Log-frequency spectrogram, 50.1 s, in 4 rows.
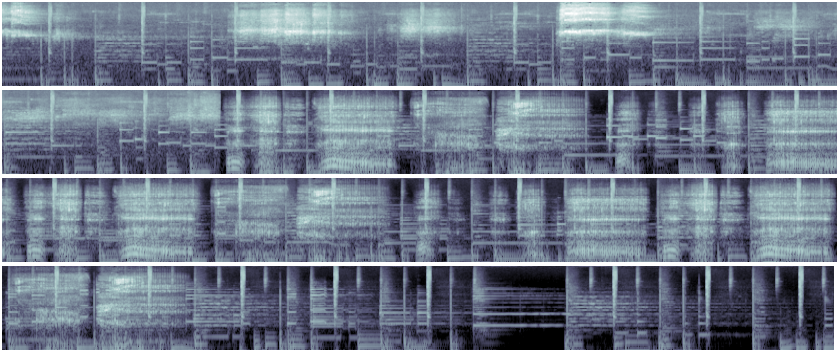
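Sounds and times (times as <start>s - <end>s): background music: 0.0s - 50.0s
large animal growling: 15.4s - 22.2s, 22.8s - 40.6s.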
